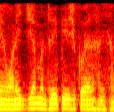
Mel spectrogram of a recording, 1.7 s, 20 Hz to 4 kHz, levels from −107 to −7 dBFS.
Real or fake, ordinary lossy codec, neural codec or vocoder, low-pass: fake; none; codec, 16 kHz in and 24 kHz out, 1 kbps, XY-Tokenizer; 3.6 kHz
